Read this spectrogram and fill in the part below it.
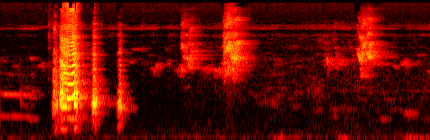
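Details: Hen cackling after laying: one loud harsh burst of three quick clucks, then quieter high chirps from other birds and low thumping noises.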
